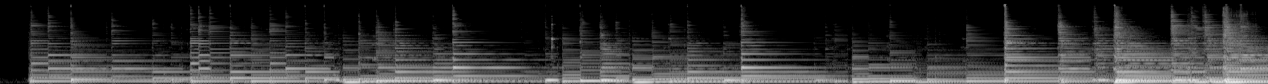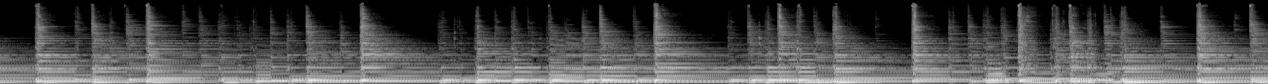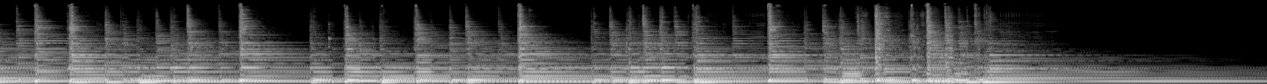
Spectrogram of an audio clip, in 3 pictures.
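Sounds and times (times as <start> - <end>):
vintage prewar guitar: 0.0 - 38.0.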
